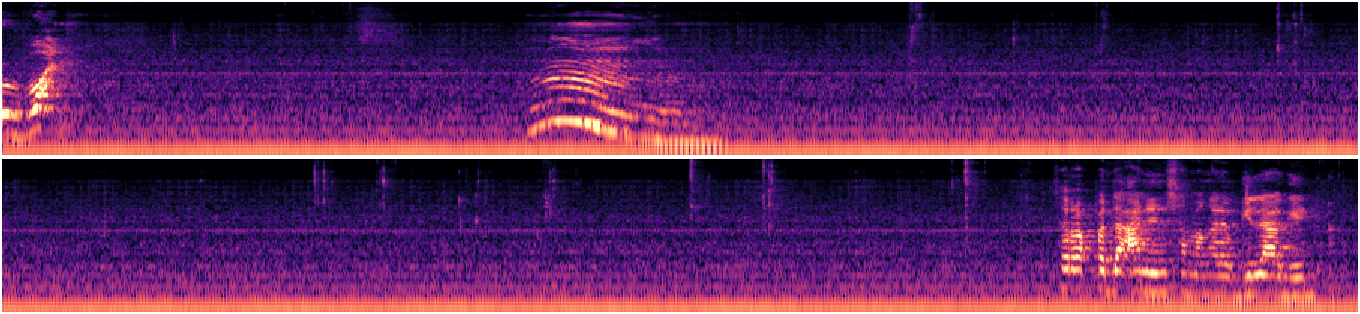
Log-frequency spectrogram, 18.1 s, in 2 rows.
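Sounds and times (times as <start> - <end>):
steady low hum: 0.0 - 18.0
person chewing with mouth closed: 5.8 - 9.0, 11.0 - 14.4.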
